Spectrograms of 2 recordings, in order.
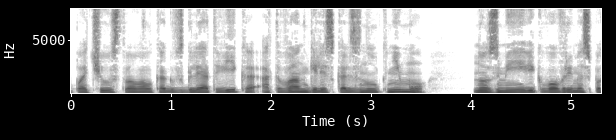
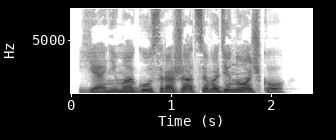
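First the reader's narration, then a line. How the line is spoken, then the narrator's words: Barked. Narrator (Russian): рявкнул Вик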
